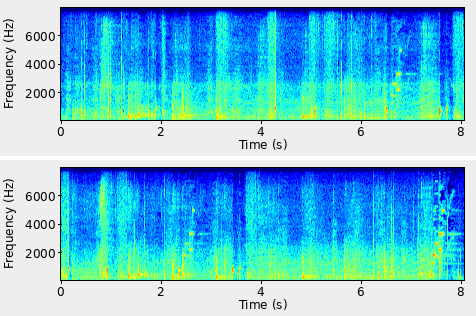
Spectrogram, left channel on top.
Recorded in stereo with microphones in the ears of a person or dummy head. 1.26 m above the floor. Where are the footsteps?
50° right (ahead or behind), 4 m; by 7.5 s 15° right (ahead or behind), 6 m.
